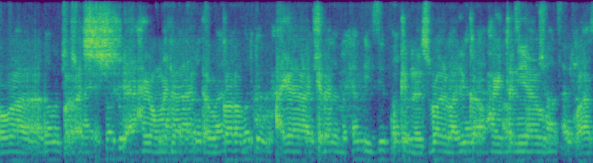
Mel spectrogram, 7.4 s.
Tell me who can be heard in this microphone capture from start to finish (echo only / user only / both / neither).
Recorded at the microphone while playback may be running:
echo only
